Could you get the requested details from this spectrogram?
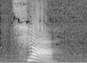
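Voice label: "qia4", Mandarin pinyin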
